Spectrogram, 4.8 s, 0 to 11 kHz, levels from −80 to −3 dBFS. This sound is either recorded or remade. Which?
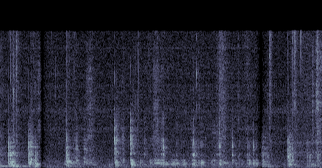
recorded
